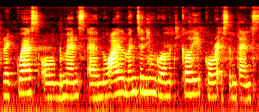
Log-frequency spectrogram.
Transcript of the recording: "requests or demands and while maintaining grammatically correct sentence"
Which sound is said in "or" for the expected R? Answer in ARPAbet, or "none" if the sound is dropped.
L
